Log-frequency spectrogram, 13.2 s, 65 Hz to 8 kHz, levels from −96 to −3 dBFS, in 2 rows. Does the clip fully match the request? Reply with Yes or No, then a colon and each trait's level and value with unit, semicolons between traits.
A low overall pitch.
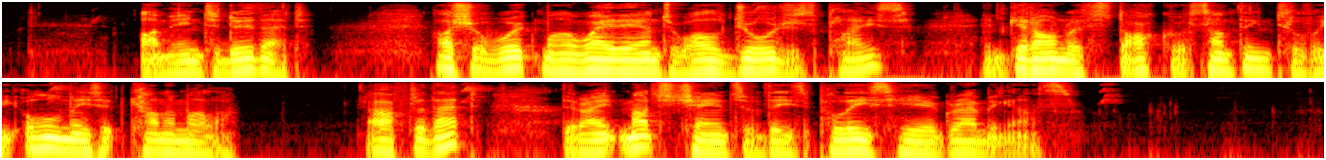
Yes: low, 100 Hz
